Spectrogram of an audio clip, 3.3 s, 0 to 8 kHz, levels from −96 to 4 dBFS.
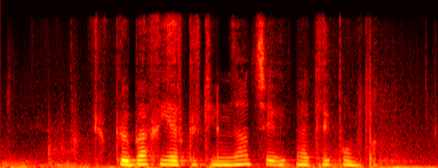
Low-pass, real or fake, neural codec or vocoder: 7.2 kHz; fake; codec, 16 kHz, 0.5 kbps, X-Codec, HuBERT features, trained on balanced general audio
